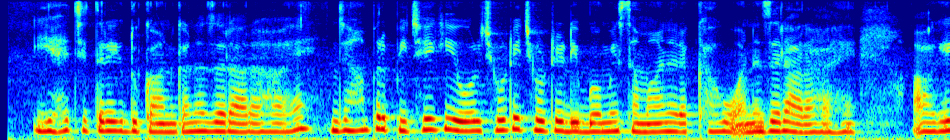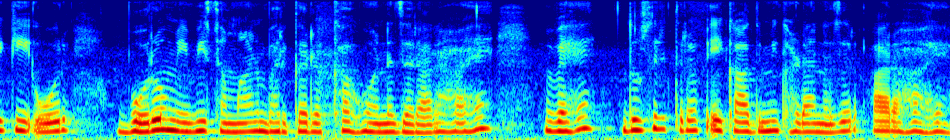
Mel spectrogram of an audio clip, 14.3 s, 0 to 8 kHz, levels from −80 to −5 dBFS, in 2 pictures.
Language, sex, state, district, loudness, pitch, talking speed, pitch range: Hindi, female, Bihar, Bhagalpur, -16 LUFS, 195 Hz, 210 wpm, 185-210 Hz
